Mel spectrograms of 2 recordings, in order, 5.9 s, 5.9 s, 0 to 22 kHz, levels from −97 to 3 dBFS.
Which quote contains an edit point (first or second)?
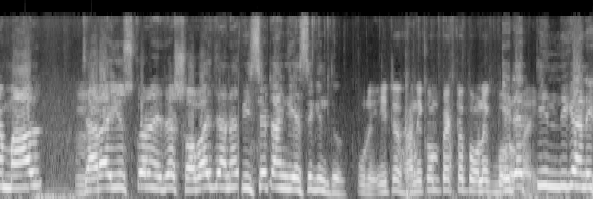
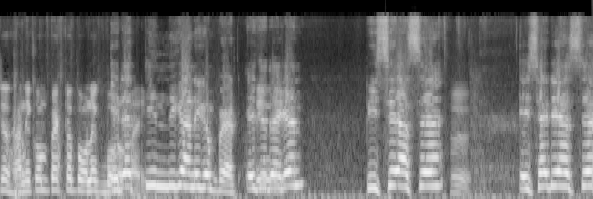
first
